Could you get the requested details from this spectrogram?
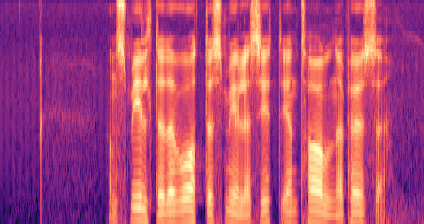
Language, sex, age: Norwegian, male, 26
